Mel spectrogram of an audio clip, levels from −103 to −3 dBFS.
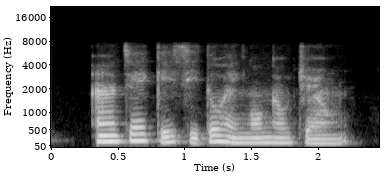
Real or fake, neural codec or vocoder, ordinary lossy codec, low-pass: real; none; Opus, 24 kbps; 7.2 kHz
